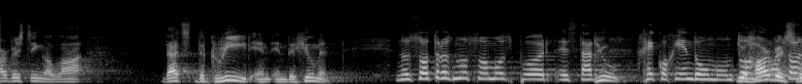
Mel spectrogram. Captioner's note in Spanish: Expositor habla en inglés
